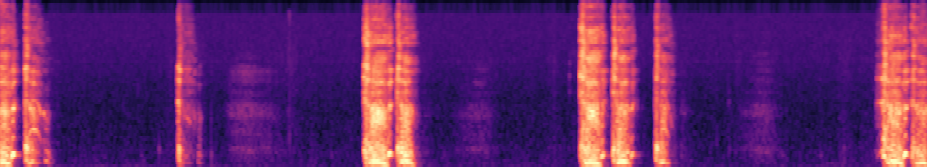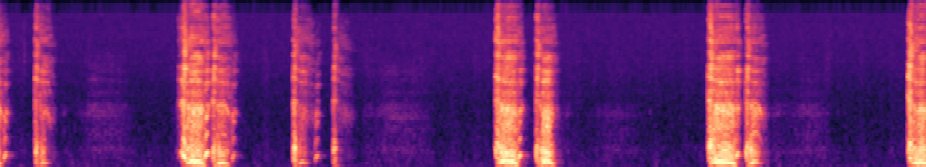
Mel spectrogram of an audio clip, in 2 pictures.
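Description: Harsh, barky coughs come in short clusters of two or three, repeating about every few seconds.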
